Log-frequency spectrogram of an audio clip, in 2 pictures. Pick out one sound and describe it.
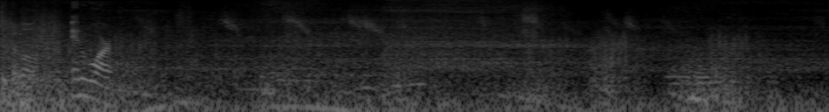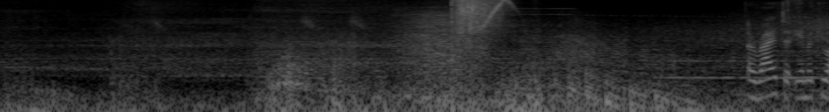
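A spaceship's engine rumbles low and steady.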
